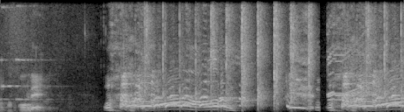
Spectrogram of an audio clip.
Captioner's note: lol, clapping like a seal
